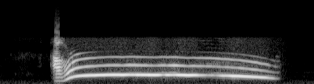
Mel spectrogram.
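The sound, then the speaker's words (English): A person imitates a dingo howl with one loud, sustained, mid-pitched wail that swoops up sharply at the start, holds steady for about two seconds, then sags slightly before cutting off. “Give us the, while I've got you, give us the dingo as well, just out of curiosity.”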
